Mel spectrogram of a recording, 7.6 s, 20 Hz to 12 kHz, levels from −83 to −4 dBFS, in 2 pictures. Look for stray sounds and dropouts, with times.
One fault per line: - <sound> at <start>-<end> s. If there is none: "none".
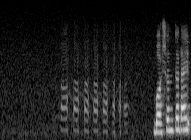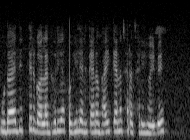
- laugh at 1.1-2.6 s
